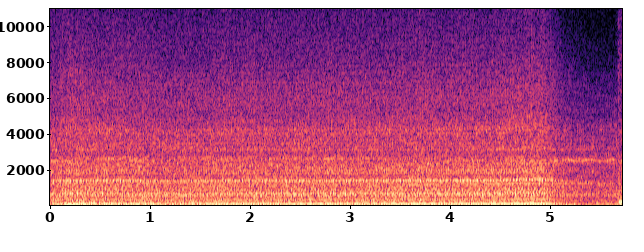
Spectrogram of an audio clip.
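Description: A car engine drones steadily.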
